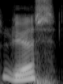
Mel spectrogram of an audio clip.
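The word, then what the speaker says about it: Jers: Is that how you pronounce him actually? Yeah. Sorry? Yes. Jesch.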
